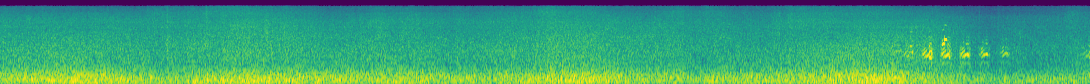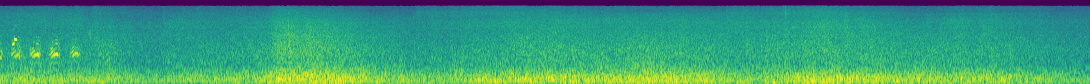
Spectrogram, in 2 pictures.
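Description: Ocean surf breaking and washing in, swelling and easing every few seconds. About halfway through a gull calls in two quick runs of short, high squawks.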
